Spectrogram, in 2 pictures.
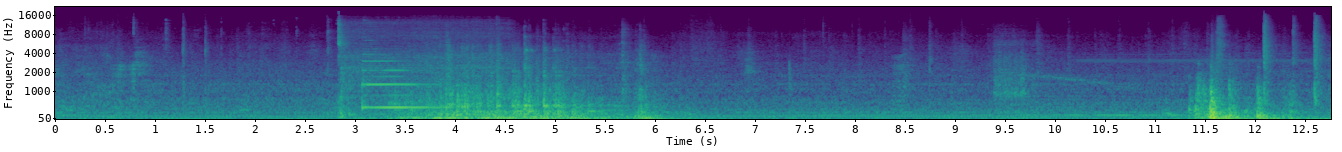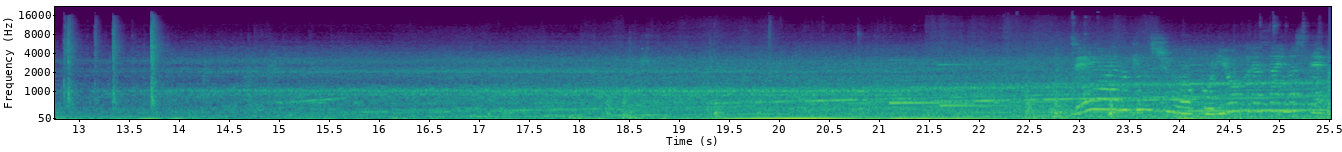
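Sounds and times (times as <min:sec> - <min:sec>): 
train in motion rumbling heard from inside a carriage: 0:02.9 - 0:06.8, 0:09.8 - 0:25.5
speech: 0:23.7 - 0:24.6.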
